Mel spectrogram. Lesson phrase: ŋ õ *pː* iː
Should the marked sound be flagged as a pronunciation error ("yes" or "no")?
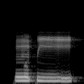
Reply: yes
